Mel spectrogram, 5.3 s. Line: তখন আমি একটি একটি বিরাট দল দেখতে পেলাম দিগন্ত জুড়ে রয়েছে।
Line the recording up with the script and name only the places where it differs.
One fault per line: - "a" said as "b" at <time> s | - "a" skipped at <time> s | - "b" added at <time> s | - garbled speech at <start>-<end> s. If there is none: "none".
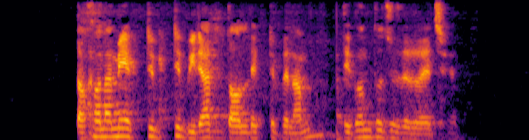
none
